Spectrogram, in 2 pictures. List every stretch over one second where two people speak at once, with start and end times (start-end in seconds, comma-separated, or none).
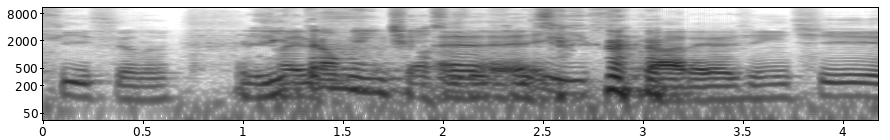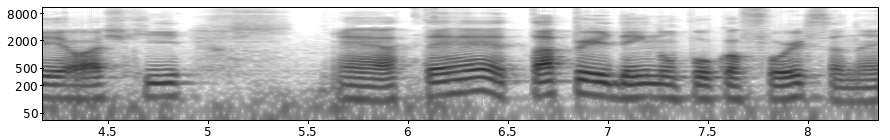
1.1-2.6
